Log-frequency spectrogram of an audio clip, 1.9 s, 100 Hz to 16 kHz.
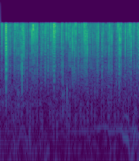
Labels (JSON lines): {"label": "biophony, cascading saw", "recorder": "SoundTrap 600 or HydroMoth"}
